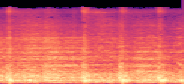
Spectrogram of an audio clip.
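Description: Military band playing a march: brass holding sustained notes over a heavy beat that falls about twice a second.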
